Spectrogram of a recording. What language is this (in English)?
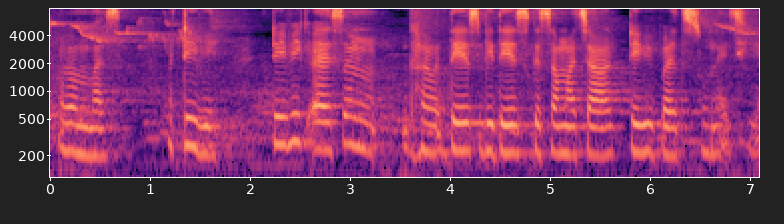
Maithili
